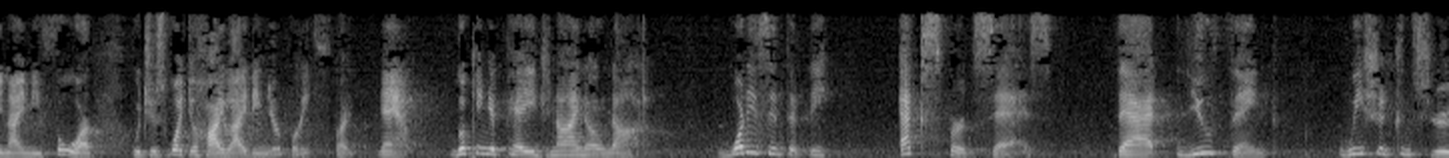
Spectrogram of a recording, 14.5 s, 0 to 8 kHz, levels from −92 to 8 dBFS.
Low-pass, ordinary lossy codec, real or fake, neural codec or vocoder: 7.2 kHz; MP3, 32 kbps; fake; codec, 24 kHz, 0.9 kbps, WavTokenizer, medium speech release version 2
